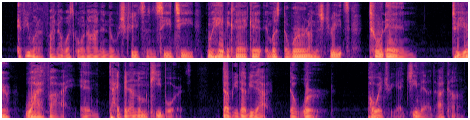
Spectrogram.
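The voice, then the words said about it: Radio announcer voice. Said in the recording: “my radio voice... that radio announcer voice”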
